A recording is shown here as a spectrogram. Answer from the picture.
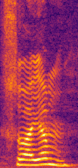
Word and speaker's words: स्वयं: एंड में लगाते हैं तो ये जो अंक की बिंदी है ये माँ के रूप में चेंज हो जाती है। इसका जो उच्चारण स्थान है वो माँ के रूप में बदल जाता है।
